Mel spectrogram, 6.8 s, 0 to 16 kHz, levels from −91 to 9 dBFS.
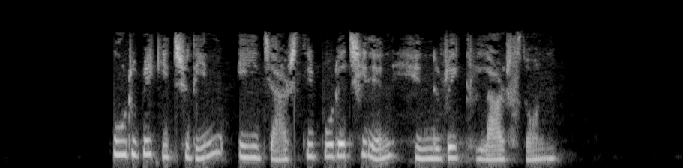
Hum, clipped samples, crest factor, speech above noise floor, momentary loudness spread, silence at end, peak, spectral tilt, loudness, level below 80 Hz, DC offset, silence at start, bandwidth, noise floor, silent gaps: none; under 0.1%; 20 dB; 70 dB; 9 LU; 1.25 s; 0 dBFS; -3.5 dB/octave; -18 LUFS; -58 dBFS; under 0.1%; 1.15 s; 8 kHz; -89 dBFS; none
